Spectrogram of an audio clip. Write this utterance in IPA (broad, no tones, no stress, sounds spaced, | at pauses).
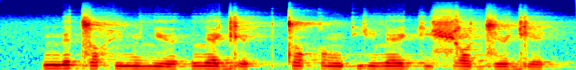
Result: n ɛ d͡z ɔ h i n ə lʲ ə | l ɛ ɡʲ ə | t ɔ k ɔ ŋ k j i l ɛ e̯ kʲ ø ɕ ɔ d͡z ø ɡʲ ɛ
